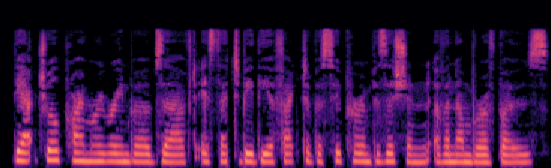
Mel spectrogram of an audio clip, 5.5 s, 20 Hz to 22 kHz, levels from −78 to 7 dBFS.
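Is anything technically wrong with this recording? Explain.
Yes. The speech is damaged by heavy lossy coding throughout, and there are three short pre-echo events.

The damage is most likely Vorbis compression at a low quality setting. Nothing is present above 10.6 kHz. The treble left below that is coarsely quantised, so fine detail turns into noise of similar energy. The result is hissy and grainy. Voiced tones sound roughened, and consonant onsets blur. This level of damage points to a low bitrate, around 31 kbps.

Pre-echo occurs at 1.90–1.93 s, just after "primary rainbow" and before "is said to be". It occurs again at 2.30–2.34 s, between "is said" and "to be the", and at 3.00–3.03 s, after "said to be the". In each case a sharp onset falls late in a transform block. The codec spreads that block's quantisation noise evenly across it. So a short hiss of about 26 to 33 ms leads into the attack, which sounds softened and smeared.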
